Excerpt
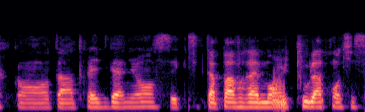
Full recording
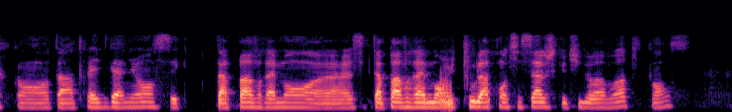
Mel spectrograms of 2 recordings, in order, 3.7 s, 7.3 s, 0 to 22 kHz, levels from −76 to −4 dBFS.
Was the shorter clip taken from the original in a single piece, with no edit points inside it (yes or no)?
no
